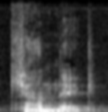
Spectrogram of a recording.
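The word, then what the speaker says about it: ceannaigh: Like, for instance, Ciannig. Two syllables, ciannig, I buy, okay?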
